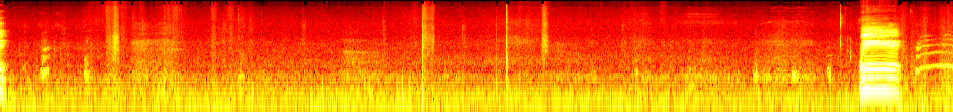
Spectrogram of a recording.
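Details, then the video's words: A cat with a strange nasal 'an-an, aan' cry. After a long, near-silent stretch with soft ticks and rustles, one loud, harmonic-rich meow bursts out near the end, then a shorter, fainter bending mew. "アンアン・アーンと鳴く猫 strange cat sounds"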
